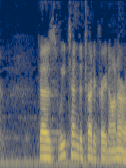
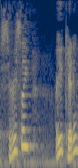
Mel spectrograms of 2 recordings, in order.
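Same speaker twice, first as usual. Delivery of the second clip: pitched higher, incredulous; mock disbelief; 9 semitones higher than usual. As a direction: react like you can't believe it. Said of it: "I was like".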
